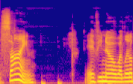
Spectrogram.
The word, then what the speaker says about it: sin: So sine, and yes, it's spelled sin, S-I-N, sine over time.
